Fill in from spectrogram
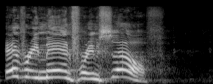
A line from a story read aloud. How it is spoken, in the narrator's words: Congregationalist theologians shouted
